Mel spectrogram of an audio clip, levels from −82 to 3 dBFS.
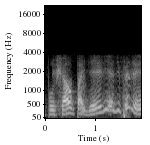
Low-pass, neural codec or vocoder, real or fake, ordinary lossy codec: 3.6 kHz; codec, 16 kHz in and 24 kHz out, 1 kbps, XY-Tokenizer; fake; AAC, 16 kbps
